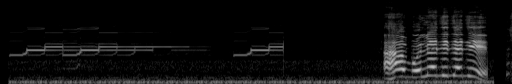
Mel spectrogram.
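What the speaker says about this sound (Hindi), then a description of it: "लगा दिया है फोन।" A phone ringtone of repeated electronic melodic tones plays under steady background music in an Indian household setting, followed near the end by a louder burst of sound.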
